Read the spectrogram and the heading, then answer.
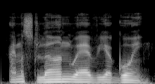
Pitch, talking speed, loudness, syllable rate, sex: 105 Hz, 270 wpm, -14 LUFS, 6.7 syllables/s, male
